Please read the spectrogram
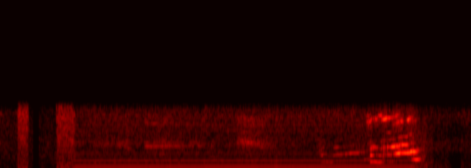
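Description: A steady electrical hum drones throughout, and near the end a single rising cat meow cuts in briefly before everything stops abruptly.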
